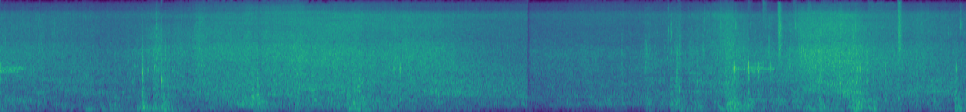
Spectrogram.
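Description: Sea surf washing in with wind buffeting the microphone in irregular low rumbling gusts.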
